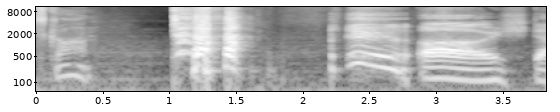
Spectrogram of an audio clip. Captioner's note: laughs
